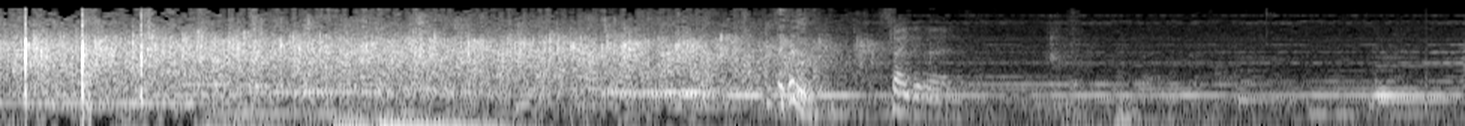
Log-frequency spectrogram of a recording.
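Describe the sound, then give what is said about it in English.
An audience at a church service claps hands in praise. The applause is a dense, steady burst for about six seconds, then fades out, leaving faint murmuring and a low tone behind. “Give him another big hand clap of praise.”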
